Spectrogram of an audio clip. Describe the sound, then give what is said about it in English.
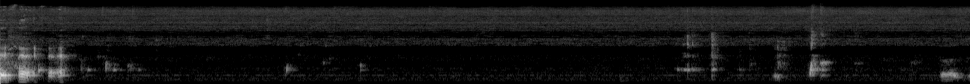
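A drink pours quietly as a faint, steady liquid trickle, with a few sharp clinks and clatters at the start and again near the end. “Wait till my drink gets to pour.”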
